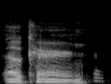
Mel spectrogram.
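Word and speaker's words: Kurn: Is it Nern or Garn? No. Kern.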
